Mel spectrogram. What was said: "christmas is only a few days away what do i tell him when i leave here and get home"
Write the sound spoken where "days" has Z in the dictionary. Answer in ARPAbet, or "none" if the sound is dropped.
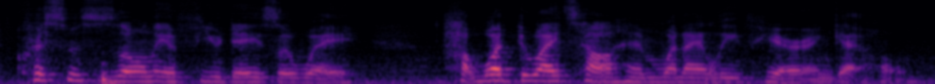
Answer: Z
